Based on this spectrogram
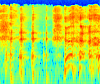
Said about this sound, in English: So much coughing today.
